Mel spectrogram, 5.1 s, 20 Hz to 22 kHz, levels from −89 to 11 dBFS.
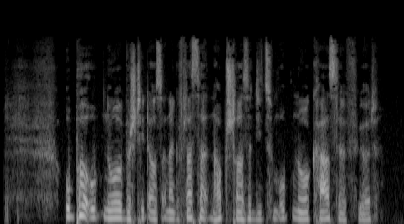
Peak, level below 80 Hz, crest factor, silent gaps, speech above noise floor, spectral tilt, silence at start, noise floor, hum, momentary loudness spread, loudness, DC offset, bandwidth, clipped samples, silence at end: -10 dBFS; -52 dBFS; 20 dB; none; 21 dB; -4.5 dB/octave; 0.05 s; -49 dBFS; none; 18 LU; -29 LUFS; under 0.1%; 11.5 kHz; under 0.1%; 0.35 s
